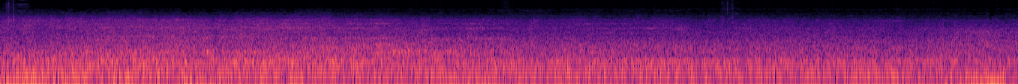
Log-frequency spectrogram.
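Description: Steady rumble of diesel freight locomotives hauling a long train of loaded coal hopper cars, heard from a distance.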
